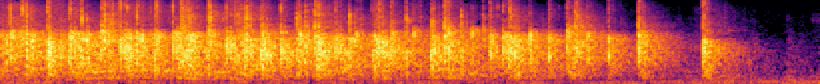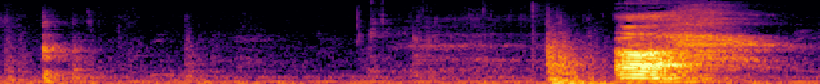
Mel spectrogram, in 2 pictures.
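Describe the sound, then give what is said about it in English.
A crowd claps loudly in a dense burst of applause that fades out after about three seconds, followed by scattered knocks and a brief voice. “Clap your hands like you believe God.”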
